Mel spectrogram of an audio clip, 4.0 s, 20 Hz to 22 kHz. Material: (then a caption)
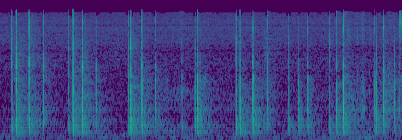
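Cardboard. Long nails tap and scratch the sides of a small, hollow black cardboard earbuds box held up in both hands. Clusters of quick, dry, hollow taps with a midrange tone around 600 Hz stop almost instantly, with faint scratching between them.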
